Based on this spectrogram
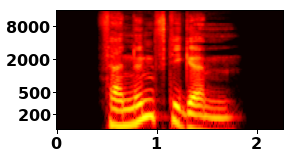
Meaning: strong dative masculine/neuter singular of vernünftig
- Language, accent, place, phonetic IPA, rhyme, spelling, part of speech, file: German, Germany, Berlin, [fɛɐ̯ˈnʏnftɪɡəm], -ʏnftɪɡəm, vernünftigem, adjective, De-vernünftigem.ogg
